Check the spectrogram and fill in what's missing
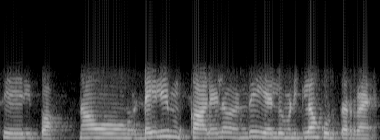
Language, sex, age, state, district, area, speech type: Tamil, female, 18-30, Tamil Nadu, Tiruvarur, rural, conversation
